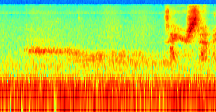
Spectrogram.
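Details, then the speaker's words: A man's stomach growling (borborygmi) during a live talk: a faint, wavering, drawn-out gurgling tone over room hum, then a brief breathy voice sound. "Totally my stomach. So, did you guys hear that? His stomach know. Totally just growled."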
